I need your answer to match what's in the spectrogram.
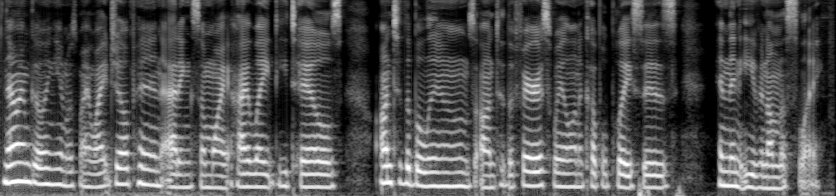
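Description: A woman's voice: medium pitch, fairly even intonation, brisk, darkish tone. A woman in her thirties with a crackly morning voice, chattily narrating a card-making tutorial voiceover and explaining each step.

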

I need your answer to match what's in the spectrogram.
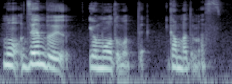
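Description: A young woman, chatting fast and casually on a livestream, reading viewer comments and often apologizing. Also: a little high, darkish tone.

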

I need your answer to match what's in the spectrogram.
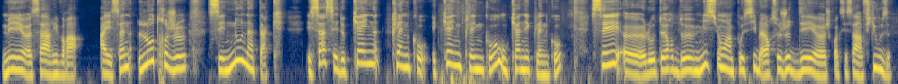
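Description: A woman's voice: medium pitch, lively intonation, moderate pace, warm tone, no room sound. A woman co-hosting a casual podcast chat about board game news, talking freely with many hesitant fillers. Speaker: podcast co-host.

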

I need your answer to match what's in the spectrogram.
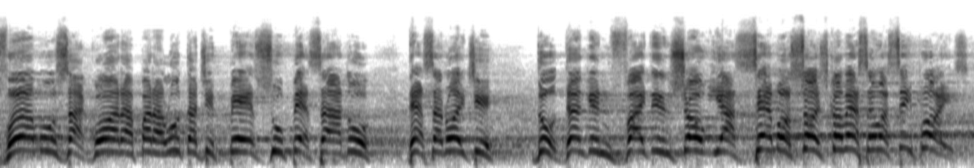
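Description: A male ring announcer giving a grand entrance announcement in a shouted, drawn-out showman style. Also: extremely high pitch, some chatter behind. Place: live boxing ring in a large arena. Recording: echoey arena PA with faint noise.

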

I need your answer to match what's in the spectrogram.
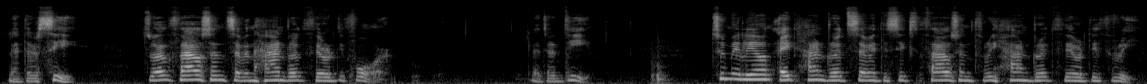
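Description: A man teaching an English class online, switching between slow dictation of numbers and quick explanations. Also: high-pitched, fairly bright tone.

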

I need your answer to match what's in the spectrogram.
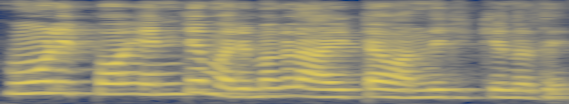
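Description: A woman's voice: on the high side, expressive, fast talker, a little mellow, natural voice. A woman voicing a proud, remorseful middle-aged matriarch who speaks firmly.

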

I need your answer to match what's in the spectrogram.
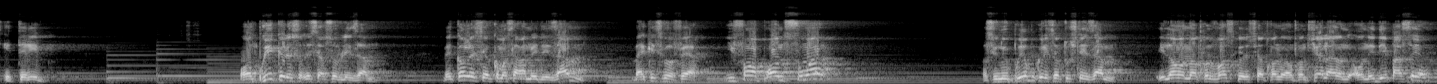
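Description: A man's voice: mid-range voice, lively intonation, fast talker, long pauses, soft background music. A man preaching a sermon, emphatic, repeating his phrases and often calling out to his listeners as friends. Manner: addresses audience as "mes amis".

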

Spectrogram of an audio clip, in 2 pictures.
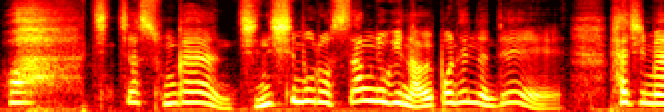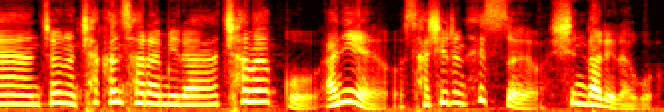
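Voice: mid-range voice, brisk, few pauses, no echo. A narrator casually telling a reader's story with chatty asides of their own. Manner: lively, chatty, adds asides and comments.

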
